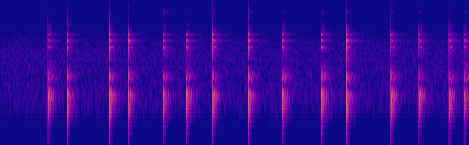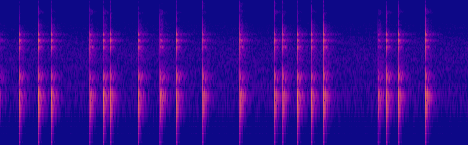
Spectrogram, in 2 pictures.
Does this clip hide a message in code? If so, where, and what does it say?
No, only irregular taps on a table, with room echo.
